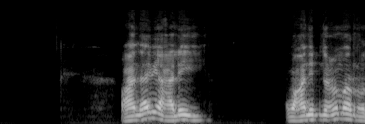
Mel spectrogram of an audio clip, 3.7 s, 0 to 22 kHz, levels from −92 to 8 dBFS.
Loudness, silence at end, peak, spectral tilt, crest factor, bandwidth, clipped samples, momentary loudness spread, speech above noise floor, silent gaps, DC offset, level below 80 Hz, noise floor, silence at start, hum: -22 LUFS; 0 s; -6 dBFS; -6.5 dB/octave; 18 dB; 9.8 kHz; under 0.1%; 7 LU; over 69 dB; none; under 0.1%; -68 dBFS; under -90 dBFS; 1.2 s; none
